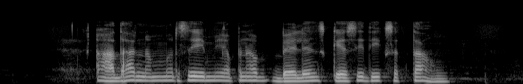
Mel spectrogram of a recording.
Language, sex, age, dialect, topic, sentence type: Hindi, male, 25-30, Kanauji Braj Bhasha, banking, question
